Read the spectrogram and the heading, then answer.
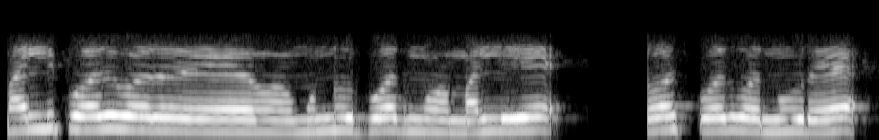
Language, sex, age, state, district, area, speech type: Tamil, female, 30-45, Tamil Nadu, Tirupattur, rural, conversation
